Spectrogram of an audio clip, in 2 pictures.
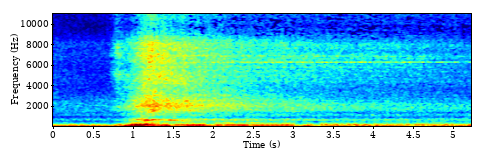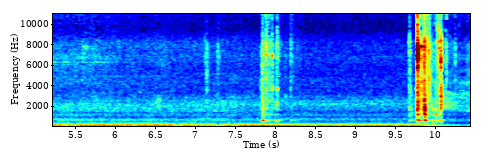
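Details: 1996 Dodge Ram 5.2 V8 after cleaning a very dirty throttle body and fitting a new IAC valve, hot day: the engine catches and settles into a low, even burble, steady for several seconds without hunting or stalling. Normal idle.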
